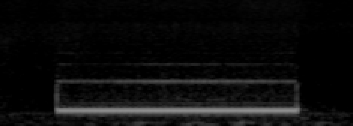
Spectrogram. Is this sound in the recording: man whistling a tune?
no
